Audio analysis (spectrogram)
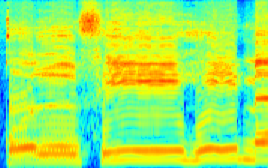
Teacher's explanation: فی یا مدہ ہے، ایک الف کے برابر کھینچ کر پڑھیں گے۔ ہما مد منفصل ہے، تین الف کے برابر کھینچ کر پڑھیں گے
